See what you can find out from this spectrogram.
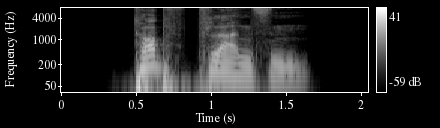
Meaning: plural of Topfpflanze
- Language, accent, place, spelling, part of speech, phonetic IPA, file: German, Germany, Berlin, Topfpflanzen, noun, [ˈtɔp͡fˌp͡flant͡sn̩], De-Topfpflanzen.ogg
